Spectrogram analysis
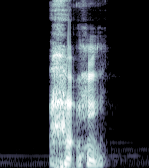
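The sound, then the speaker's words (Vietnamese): An old man gives a gruff throat-clearing cough to ready his voice: one loud rasping burst about half a second long, then quiet. “Lão Thân nghe vậy thì ho mấy tiếng, lấy giọng nói.”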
